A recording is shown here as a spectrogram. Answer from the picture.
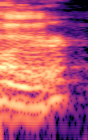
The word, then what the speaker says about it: water: They were like, hey, here you don't pronounce T's. The T's are silenced right in, you know, when you're when you're speaking. – So something like water you mm-hmm. – water.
